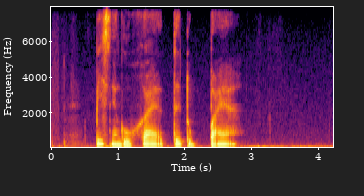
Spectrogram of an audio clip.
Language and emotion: Russian, neutral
